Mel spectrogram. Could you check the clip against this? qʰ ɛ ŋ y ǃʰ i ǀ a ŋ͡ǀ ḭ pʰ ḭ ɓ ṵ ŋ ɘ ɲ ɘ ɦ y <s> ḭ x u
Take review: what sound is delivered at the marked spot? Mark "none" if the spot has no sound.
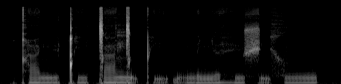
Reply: ʃ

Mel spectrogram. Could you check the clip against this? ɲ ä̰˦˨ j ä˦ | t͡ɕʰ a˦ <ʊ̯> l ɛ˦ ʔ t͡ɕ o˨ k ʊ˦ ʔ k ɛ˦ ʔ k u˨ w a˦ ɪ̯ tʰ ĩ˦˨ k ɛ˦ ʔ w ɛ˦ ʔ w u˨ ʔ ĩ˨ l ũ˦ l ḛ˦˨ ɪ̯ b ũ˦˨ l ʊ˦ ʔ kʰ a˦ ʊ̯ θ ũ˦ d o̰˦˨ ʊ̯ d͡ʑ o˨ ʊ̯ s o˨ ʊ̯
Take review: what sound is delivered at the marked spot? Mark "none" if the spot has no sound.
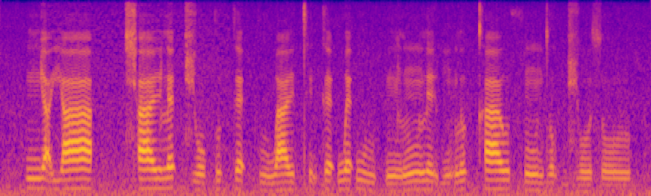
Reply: ɪ̯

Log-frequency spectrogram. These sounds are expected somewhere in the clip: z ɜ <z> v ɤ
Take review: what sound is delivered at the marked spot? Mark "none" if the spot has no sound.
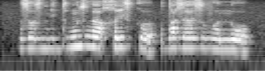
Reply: z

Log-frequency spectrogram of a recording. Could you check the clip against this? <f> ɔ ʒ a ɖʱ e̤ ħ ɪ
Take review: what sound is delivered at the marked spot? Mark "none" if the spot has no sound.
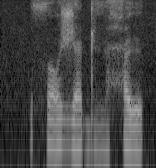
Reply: θ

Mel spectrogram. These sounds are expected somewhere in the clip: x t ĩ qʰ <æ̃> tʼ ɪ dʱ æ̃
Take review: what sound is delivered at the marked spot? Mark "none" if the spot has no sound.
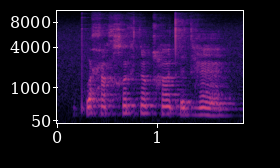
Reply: ɛ̃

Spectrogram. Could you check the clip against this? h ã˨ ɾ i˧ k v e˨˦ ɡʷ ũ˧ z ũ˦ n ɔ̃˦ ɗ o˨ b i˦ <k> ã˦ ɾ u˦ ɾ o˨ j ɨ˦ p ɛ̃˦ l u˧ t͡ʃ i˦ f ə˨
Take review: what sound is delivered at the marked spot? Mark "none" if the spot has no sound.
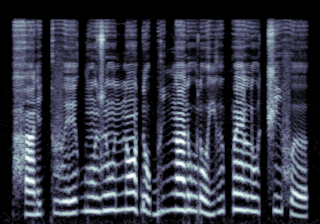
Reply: ŋ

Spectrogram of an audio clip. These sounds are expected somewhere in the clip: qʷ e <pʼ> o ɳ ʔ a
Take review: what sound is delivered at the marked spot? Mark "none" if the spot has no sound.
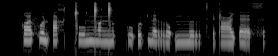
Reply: f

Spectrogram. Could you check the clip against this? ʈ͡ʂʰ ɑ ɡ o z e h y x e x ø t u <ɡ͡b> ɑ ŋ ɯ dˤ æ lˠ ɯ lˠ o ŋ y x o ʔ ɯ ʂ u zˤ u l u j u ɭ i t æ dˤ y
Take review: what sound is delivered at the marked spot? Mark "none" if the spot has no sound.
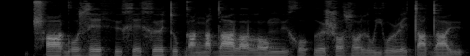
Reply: ɡ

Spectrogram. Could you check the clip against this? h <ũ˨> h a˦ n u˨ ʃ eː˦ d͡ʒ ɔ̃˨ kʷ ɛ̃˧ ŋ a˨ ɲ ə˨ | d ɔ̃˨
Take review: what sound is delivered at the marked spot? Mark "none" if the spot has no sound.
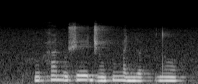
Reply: ũ˨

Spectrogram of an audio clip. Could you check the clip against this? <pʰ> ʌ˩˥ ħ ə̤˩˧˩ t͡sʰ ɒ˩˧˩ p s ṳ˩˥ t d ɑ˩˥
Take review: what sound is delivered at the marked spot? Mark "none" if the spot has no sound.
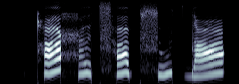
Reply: qʰ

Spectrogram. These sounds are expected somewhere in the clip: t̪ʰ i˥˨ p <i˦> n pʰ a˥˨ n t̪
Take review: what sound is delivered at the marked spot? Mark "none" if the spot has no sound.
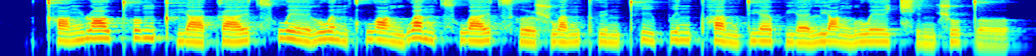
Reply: i˦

